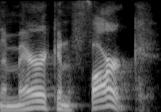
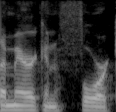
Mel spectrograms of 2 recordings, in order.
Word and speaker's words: American Fork: great camera angle um joy catcher lived an american farc she lived in american farc that's how you pronounce that in utah it's not american fork it's american farc where they drink milk and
